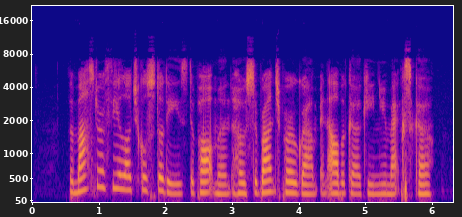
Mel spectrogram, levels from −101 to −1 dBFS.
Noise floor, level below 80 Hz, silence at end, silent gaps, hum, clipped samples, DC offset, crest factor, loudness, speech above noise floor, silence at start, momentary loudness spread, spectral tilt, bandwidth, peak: -77 dBFS; -70 dBFS; 0.3 s; none; none; under 0.1%; under 0.1%; 20 dB; -29 LUFS; 49 dB; 0.55 s; 8 LU; -4 dB/octave; 9.4 kHz; -8 dBFS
